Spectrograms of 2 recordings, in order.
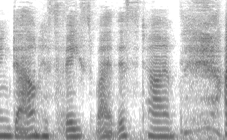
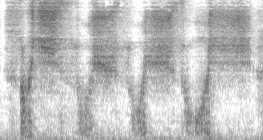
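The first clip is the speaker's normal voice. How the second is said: breathy whispered swoosh of water; 7 dB quieter, much slower than usual. Acted. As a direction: let the river hiss softly like running water. River water voiced as sound.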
